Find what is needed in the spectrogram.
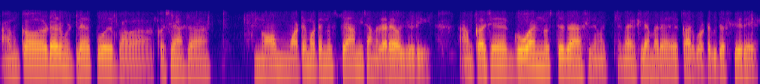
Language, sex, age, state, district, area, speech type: Goan Konkani, male, 18-30, Goa, Tiswadi, rural, conversation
